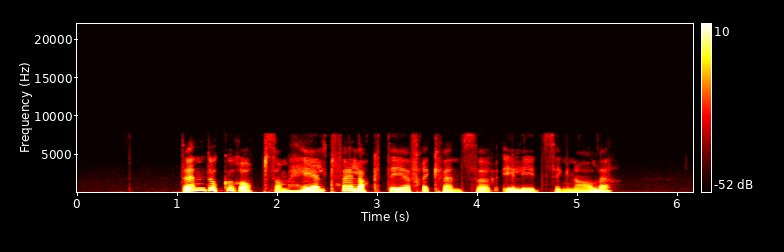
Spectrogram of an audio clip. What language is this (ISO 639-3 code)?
nor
